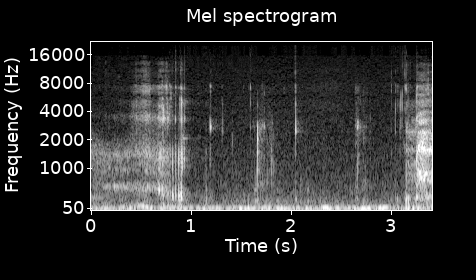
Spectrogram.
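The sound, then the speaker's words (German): Faint slurping of a sip of coffee: a few soft, noisy mouth sounds with brief clicks, spread over a few seconds. “Apropos, weil ich gerade vom Kaffee gesprochen habe, ich nehme mal kurz hier einen Schluck.”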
